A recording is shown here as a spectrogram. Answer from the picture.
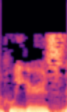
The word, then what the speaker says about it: Uyghurs: You know, talking about the am I pronouncing it right, the Uyghurs, the U-I-H-G-U-R. – Sounds good. Yeah.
